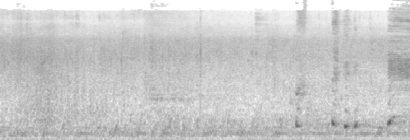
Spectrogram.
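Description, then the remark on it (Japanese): Bath water sloshes and churns steadily in a foamy hotel jet bath as bubble-bath additive builds up foam, a continuous wash of splashing with a few louder sloshes and small plops near the end, no voices. “あれ？どんどん泡が。あ、それ泡風呂の入浴剤ですね。”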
